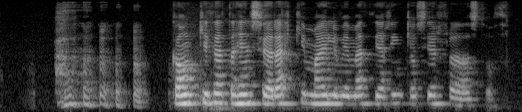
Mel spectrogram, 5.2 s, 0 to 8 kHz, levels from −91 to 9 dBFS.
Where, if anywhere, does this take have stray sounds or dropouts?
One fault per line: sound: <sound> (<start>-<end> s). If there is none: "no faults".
sound: laugh (0.5-1.5 s)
